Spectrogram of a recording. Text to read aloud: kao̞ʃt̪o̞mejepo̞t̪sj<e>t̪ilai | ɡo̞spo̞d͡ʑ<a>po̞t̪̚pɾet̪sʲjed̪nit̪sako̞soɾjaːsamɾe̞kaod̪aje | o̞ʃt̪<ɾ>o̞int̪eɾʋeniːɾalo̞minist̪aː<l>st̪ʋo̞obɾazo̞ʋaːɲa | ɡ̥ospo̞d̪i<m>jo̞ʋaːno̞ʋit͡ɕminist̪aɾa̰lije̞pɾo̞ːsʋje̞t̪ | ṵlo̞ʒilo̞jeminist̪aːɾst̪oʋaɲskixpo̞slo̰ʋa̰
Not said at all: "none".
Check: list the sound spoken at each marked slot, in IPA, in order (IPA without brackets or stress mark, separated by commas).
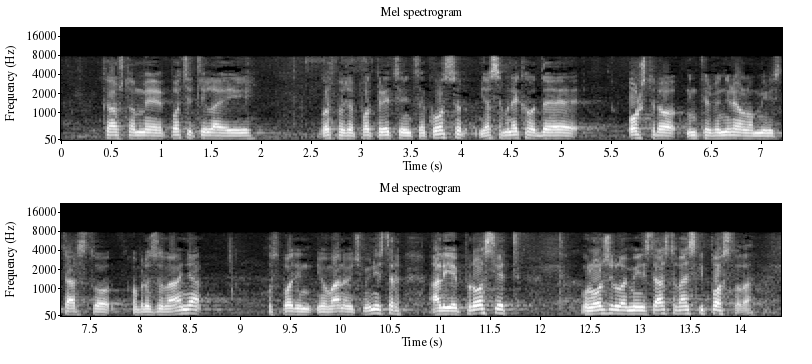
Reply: e, a, ɾ, ɾ, n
